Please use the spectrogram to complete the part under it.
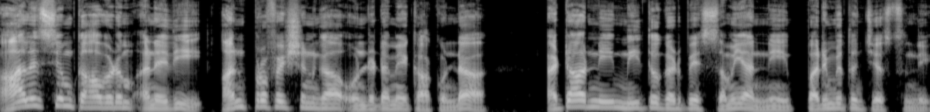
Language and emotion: Telugu, neutral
